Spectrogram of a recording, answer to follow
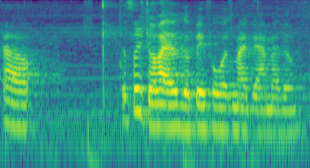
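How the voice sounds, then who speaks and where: A woman at a very fast pace, fairly low-pitched with fairly even intonation, amid audible room echo and noticeable background noise. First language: Afrikaans. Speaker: youtuber. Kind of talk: casual vlog chat.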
